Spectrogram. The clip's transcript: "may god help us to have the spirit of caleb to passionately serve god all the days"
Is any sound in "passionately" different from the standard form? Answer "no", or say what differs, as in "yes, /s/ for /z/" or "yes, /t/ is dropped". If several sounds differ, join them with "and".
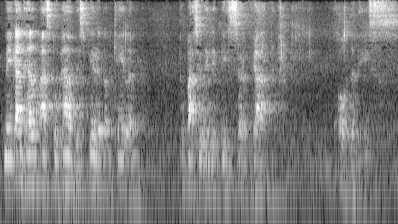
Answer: yes, /s/ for /ʃ/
